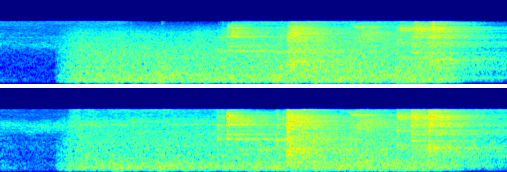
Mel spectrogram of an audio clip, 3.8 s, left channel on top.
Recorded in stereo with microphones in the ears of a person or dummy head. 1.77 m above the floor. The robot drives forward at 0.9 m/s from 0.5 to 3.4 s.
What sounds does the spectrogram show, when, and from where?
1.6 s crushing: 70° right (ahead or behind), 1.5 m; by 3.3 s 35° right (ahead or behind), 2.5 m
